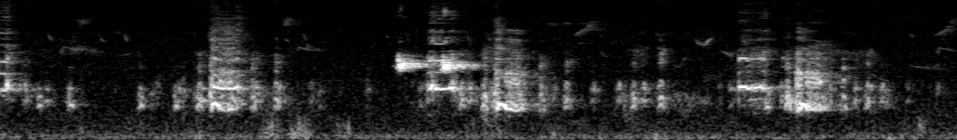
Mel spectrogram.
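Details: Wild Red Junglefowl perched in trees in a natural forest gives three harsh, broken, fowl-like bursts, each under a second long, spaced a couple of seconds apart, over quiet low forest ambience.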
